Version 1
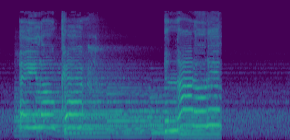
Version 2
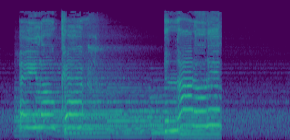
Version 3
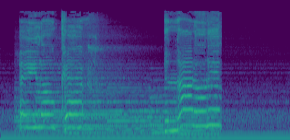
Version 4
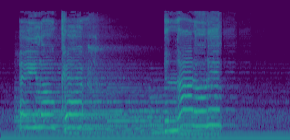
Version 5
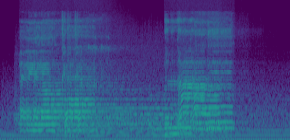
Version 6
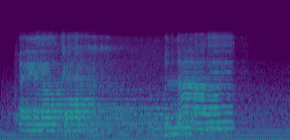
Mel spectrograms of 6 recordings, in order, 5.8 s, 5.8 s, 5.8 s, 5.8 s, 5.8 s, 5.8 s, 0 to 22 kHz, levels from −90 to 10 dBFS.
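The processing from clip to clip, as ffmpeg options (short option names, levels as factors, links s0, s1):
-filter_complex "[0:a]bandreject=f=1400:w=26,acrossover=split=710|6200[s0][s1][s2];[s2]dynaudnorm=f=110:g=11:m=3.35[s3];[s0][s1][s3]amix=inputs=3:normalize=0,volume=1.19"
-af "aeval=exprs='val(0)+0.00708*(sin(2*PI*50*n/s)+sin(2*PI*2*50*n/s)/2+sin(2*PI*3*50*n/s)/3+sin(2*PI*4*50*n/s)/4+sin(2*PI*5*50*n/s)/5)':c=same"
-af "aecho=1:1:315|630|945:0.0794|0.0286|0.0103,volume=0.562"
-af "acrusher=bits=7:mix=0:aa=0.5,aeval=exprs='val(0)*sin(2*PI*86*n/s)':c=same,aecho=1:1:116.6|259.5:0.562|0.794,volume=0.841"
-af "aresample=16000,aresample=44100,volume=0.596"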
